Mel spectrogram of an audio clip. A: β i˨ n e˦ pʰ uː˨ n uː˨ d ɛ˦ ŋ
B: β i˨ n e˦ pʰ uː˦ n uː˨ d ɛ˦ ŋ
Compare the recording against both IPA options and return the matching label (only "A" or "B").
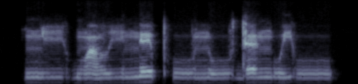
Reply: A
